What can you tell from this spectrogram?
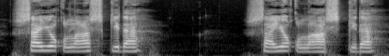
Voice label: "svyoklasketv", Muscogee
